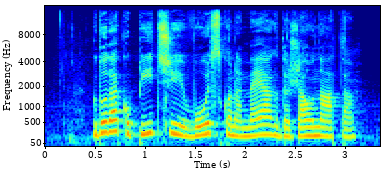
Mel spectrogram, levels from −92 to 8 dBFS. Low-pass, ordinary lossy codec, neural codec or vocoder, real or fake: 14.4 kHz; none; none; real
